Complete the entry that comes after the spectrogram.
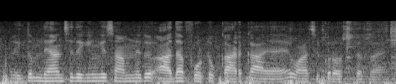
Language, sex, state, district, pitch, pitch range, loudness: Hindi, male, Maharashtra, Mumbai Suburban, 140 Hz, 130-150 Hz, -17 LUFS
